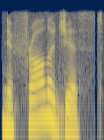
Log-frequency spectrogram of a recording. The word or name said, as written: nephrologist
